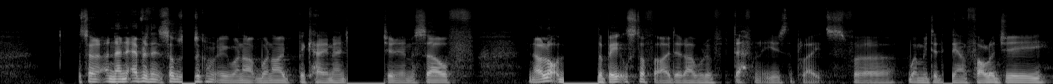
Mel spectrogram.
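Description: Six underruns with held sample cut the sound at 0.65, 1.82, 3.47, 5.63, 7.22 and 9.43 s, holding flat for 40 to 370 ms. The converter freezes on its last value, then playback resumes where it stopped, so each dropout ends softly. The 93 ms gaps fit a 4096-sample buffer.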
